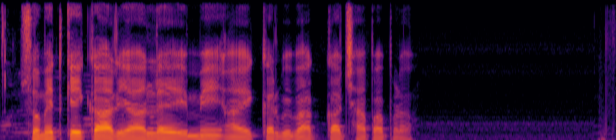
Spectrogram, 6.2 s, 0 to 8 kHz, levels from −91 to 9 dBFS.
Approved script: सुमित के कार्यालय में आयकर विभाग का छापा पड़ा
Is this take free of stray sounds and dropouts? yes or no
yes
